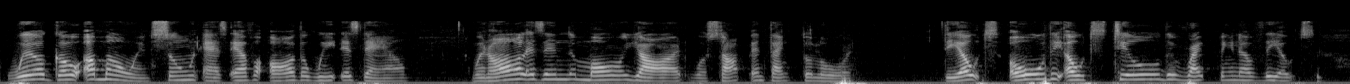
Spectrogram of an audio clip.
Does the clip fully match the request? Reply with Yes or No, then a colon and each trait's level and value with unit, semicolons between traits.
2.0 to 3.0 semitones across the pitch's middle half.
No: average, 4.8 semitones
